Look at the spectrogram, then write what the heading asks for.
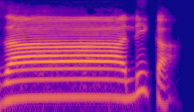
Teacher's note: খাড়া জাবার আলিফ মাদ্দার সমতুল্য, সুতরাং খাড়া জাবারকে একালি পরিমাণ টান দিয়ে পড়তে হবে। লামের উপরে জের আছে, জেরটি হলো হারাকাত, হারাকাতকে তাড়াতাড়ি পড়তে হয়, টান দেওয়া নিষেধ।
